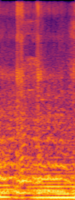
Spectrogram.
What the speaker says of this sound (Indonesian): ada banyak lebah dan kelelawar di dalamnya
